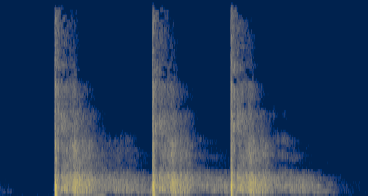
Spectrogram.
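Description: Three sharp gunshots from a rider firing a full clip on horseback during a mule trail ride, each a loud crack followed by a short decaying tail, spaced about a second apart, with no other sound between them.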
